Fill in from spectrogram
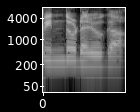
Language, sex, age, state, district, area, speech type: Malayalam, female, 45-60, Kerala, Kozhikode, urban, read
